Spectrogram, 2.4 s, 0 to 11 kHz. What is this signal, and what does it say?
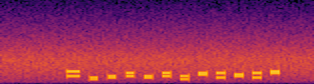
Multi-frequency trunk signalling (R1, as on North American trunks), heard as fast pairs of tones, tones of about 70 ms. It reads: KP 1393920868 ST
